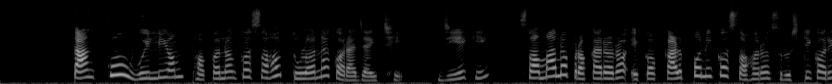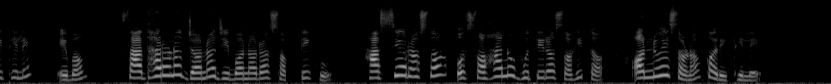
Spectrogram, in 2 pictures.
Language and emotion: Odia, neutral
